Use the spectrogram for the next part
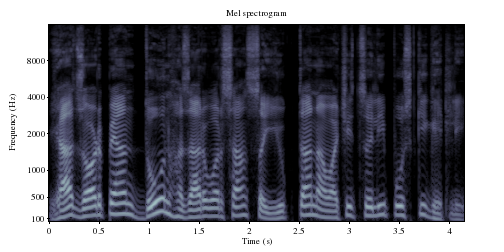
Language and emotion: Goan Konkani, neutral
